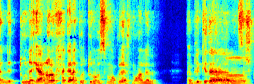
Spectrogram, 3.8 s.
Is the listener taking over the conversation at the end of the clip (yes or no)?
no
